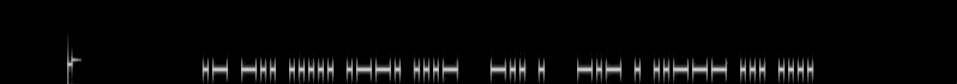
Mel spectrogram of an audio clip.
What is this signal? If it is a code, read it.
Morse code, heard as a keyed tone, about 25 wpm, 700 Hz. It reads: AD5PV DE KE2SH
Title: USA Callsign DE Callsign - 5 Characters - 25wpm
